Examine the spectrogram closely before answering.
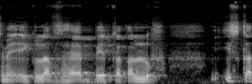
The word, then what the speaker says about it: تکلف: کہ درست نہیں ہوتا۔ درست جو ہے لفظ وہ تکلف ہے، یعنی لام کے اوپر پیش ہے۔ اسی طرح سے درست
